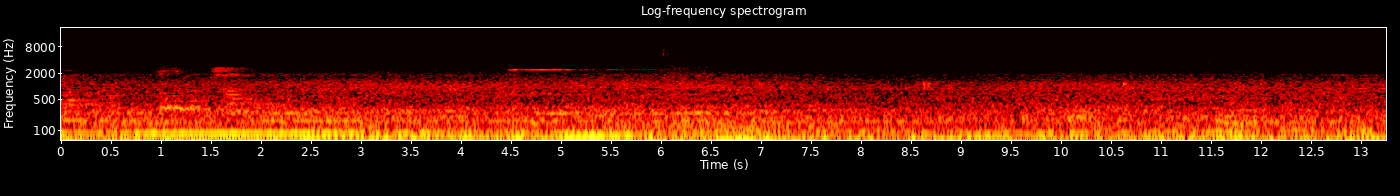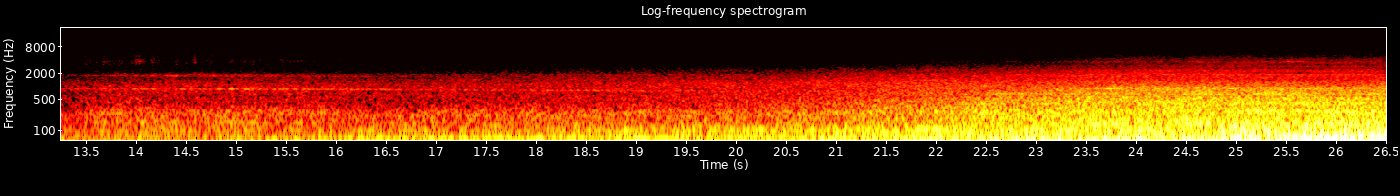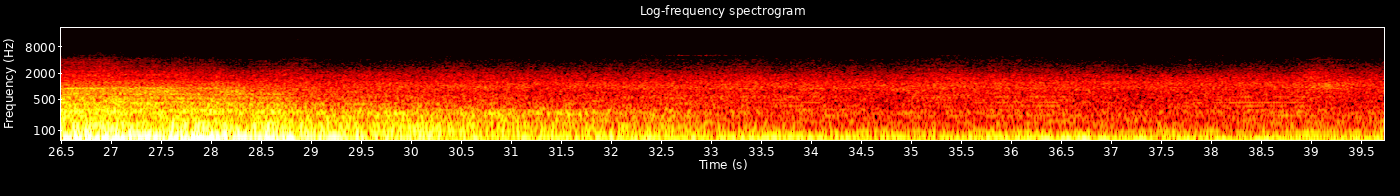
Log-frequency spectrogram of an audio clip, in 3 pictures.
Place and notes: Zürich West, Schweiz - Brücken am Toni-Areal
Brücken am Toni-Areal, Zürich West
